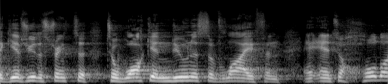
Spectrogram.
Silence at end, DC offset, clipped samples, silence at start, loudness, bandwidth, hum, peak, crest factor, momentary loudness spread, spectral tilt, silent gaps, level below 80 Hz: 0 s; under 0.1%; under 0.1%; 0 s; -17 LUFS; 11 kHz; none; 0 dBFS; 16 dB; 11 LU; -6 dB/octave; none; -70 dBFS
